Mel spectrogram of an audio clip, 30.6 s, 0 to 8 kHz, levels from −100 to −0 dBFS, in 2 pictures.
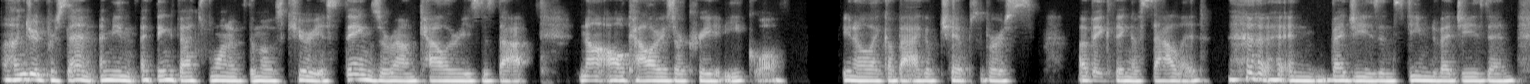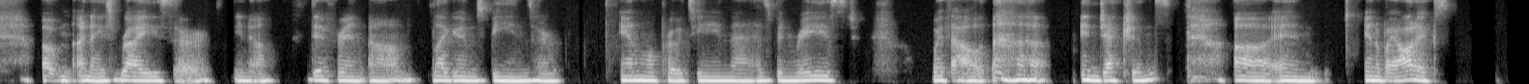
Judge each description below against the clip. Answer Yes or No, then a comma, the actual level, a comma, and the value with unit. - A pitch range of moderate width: No, narrow, 2.2 semitones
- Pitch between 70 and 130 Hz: No, medium, 140 Hz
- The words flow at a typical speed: No, slow, 125 wpm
